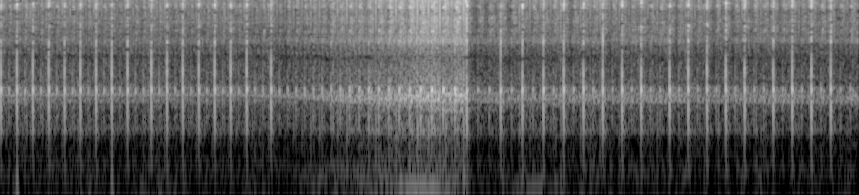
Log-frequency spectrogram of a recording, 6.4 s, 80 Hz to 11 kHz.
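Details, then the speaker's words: R18 model engine, first start with replacement Hall sensor harness and spark now working: sharp uneven clatter about three times a second over a thin engine note, rocking hard and unbalanced; runs rough, cause not found, owner wonders if water reservoir weight matters. "Now I wonder why it's rocking so hard. I didn't loosen anything up. Alright, well, now I need to figure out why it's so unbalanced."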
